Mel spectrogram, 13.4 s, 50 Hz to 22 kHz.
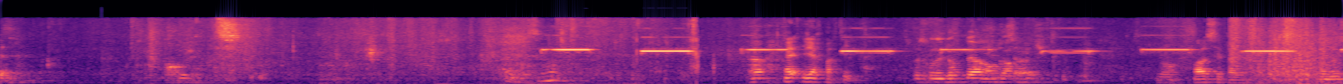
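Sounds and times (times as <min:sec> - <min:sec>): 
gas detector alarm beeping at alarm level one: 0:05.4 - 0:13.4
speech: 0:07.8 - 0:10.6, 0:11.6 - 0:13.4.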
